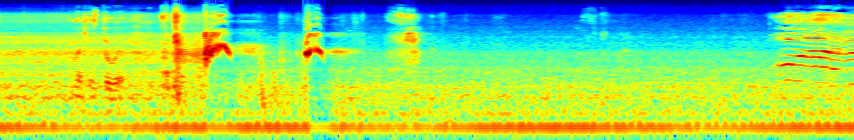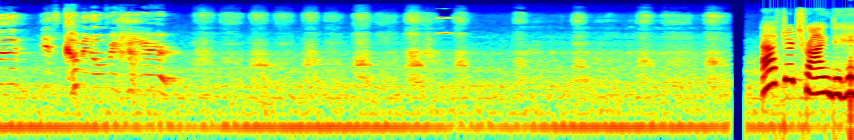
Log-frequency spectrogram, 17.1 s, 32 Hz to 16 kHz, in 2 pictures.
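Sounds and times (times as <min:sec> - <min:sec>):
woman crying out in fright: 0:07.8 - 0:08.9.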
